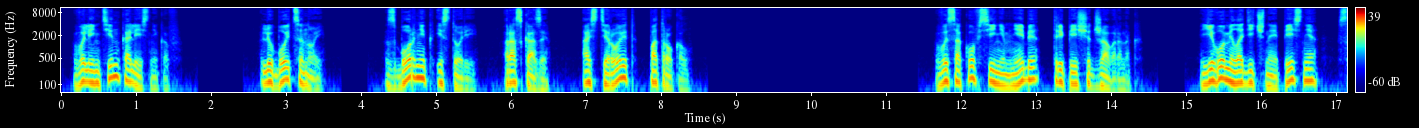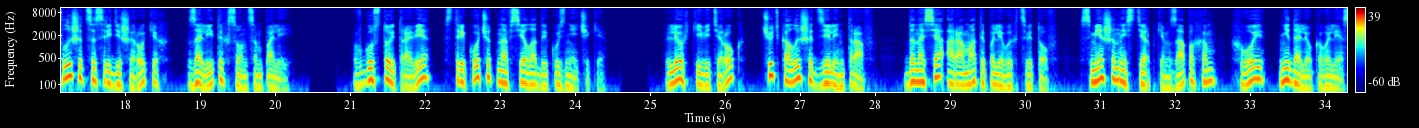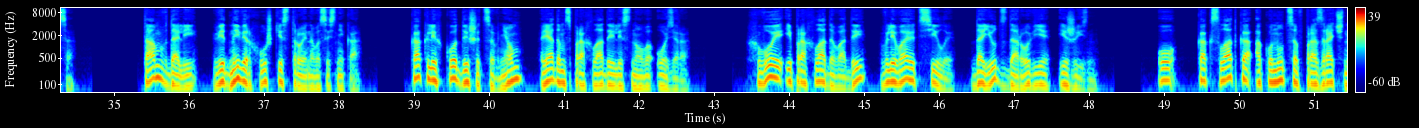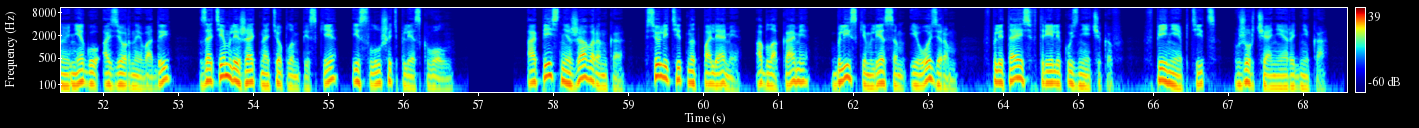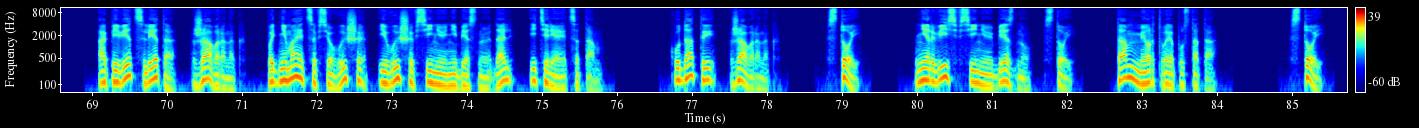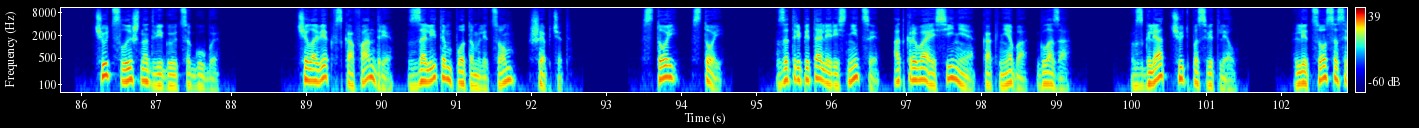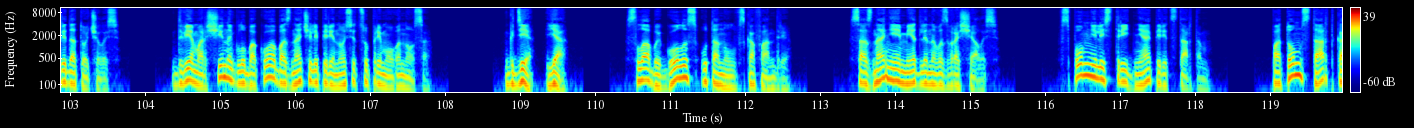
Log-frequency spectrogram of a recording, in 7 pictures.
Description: Сборник историй Автор Валентин Колесников Читает аудиокнигу Авточтец ЛитРес.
